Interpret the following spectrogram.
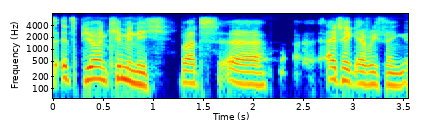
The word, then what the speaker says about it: Bjoern Kimminich: Is that how you pronounce it, Bjoern? It's Bjoern Kimminich, but I take everything.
